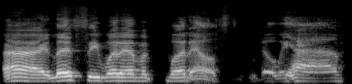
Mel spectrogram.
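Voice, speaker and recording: A middle-aged woman with a slightly raspy voice, hosting a casual late-night livestream and reading comments aloud in a sassy way. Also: sits low, unhurried. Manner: sassy, drawling, reads chat aloud. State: voice getting raspy. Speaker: livestream host.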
